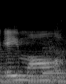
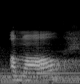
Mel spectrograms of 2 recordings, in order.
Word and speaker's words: Amal: the piece of art I think the two biggest mispronunciations are Amal or Amal and I think it comes from my name being spelled a m a l instead of a m e l and I also say that because George Clooney's wife is AAL Clooney I think that's a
